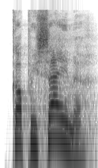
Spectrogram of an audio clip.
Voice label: Warning And Female Voice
